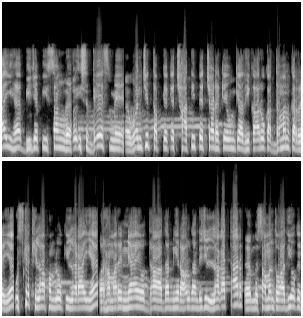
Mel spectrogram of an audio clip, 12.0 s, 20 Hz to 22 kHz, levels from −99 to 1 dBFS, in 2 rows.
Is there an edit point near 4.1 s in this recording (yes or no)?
no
